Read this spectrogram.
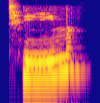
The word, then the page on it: TEAM: American English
